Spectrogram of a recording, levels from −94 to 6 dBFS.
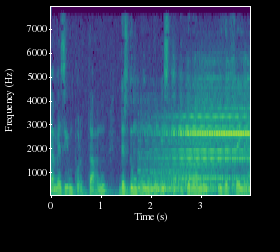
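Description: From 1.64 s to the end, a piercing tone around 3 kHz swells to about 6 dB above the speech, with the loop repeating roughly every 150 ms. This is a feedback howl: two devices on the same call in one room re-amplified each other's output on every trip until the loop ran away.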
